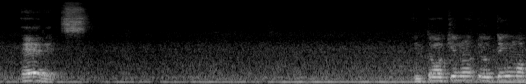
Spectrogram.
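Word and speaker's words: אֶרֶץ: Então vai ser Eretz, nunca vai ser Eretz, vai ser Eretz. A tônica vai ser na primeira, tá?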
